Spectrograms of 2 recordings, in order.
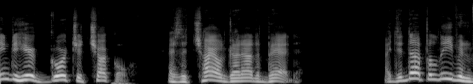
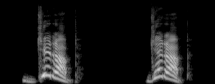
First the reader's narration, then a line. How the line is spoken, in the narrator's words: I shouted with all my strength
